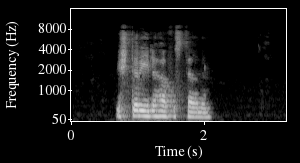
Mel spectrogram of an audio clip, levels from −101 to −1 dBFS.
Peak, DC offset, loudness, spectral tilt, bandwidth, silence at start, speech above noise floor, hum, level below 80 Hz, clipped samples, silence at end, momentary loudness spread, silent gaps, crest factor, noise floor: -10 dBFS; under 0.1%; -25 LUFS; -6.5 dB/octave; 7.8 kHz; 0.7 s; 62 dB; none; -62 dBFS; under 0.1%; 1.15 s; 11 LU; none; 18 dB; -86 dBFS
